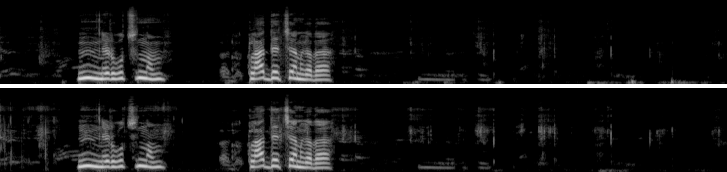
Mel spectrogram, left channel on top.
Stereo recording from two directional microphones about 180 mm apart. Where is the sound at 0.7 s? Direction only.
15° left (ahead or behind).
